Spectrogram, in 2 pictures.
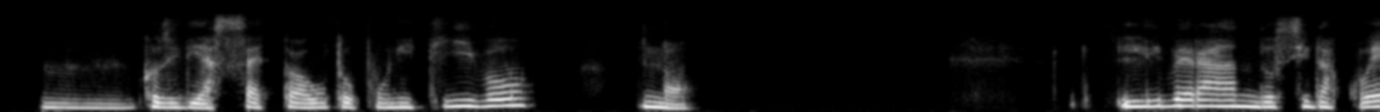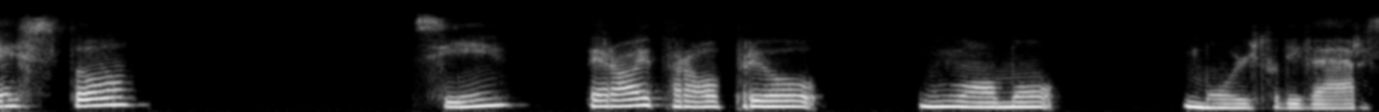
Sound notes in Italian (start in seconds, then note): none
